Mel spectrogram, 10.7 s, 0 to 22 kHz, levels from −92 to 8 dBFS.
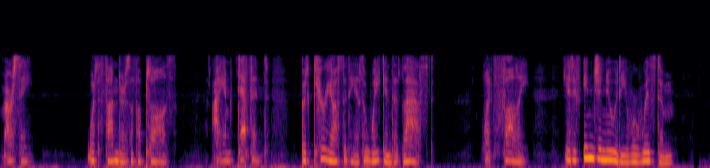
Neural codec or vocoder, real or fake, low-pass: none; real; 5.4 kHz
